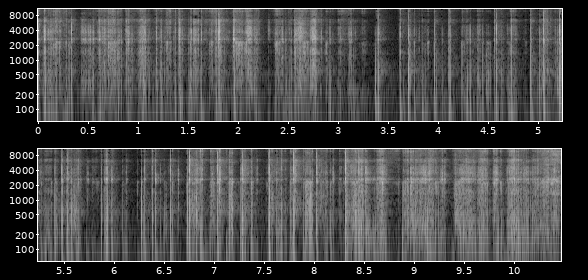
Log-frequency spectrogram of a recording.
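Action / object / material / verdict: scrape / round wood slice coaster with bark edge / wood / none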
